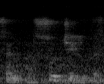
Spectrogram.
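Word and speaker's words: cempasúchil: flor del Sas ochil en muchos lugares se conoce como sempasuchil es cuestión de distintos pronunciaciones de la flor la flor es la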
